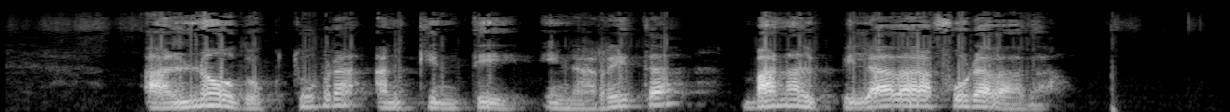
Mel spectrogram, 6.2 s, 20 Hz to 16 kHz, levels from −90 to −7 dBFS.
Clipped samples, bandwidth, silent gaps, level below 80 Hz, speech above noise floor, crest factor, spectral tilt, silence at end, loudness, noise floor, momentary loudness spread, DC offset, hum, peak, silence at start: under 0.1%; 11.5 kHz; none; -60 dBFS; 43 dB; 22 dB; -4.5 dB/octave; 0.85 s; -26 LUFS; -68 dBFS; 12 LU; under 0.1%; none; -4 dBFS; 0.75 s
